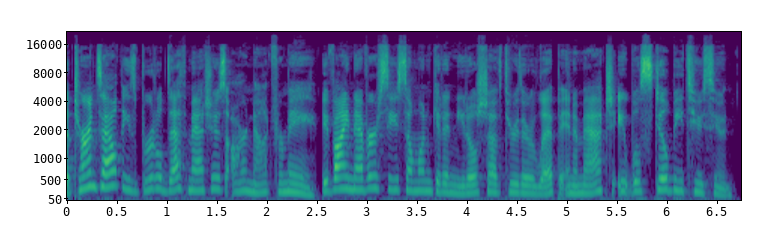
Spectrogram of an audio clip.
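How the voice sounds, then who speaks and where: A woman in her thirties with a clean, smooth voice at an average pitch. She speaks as a video host, casually addressing viewers in a lightly scripted way, with a wry and playful, self-deprecating manner. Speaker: YouTube host reviewing wrestling matches.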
